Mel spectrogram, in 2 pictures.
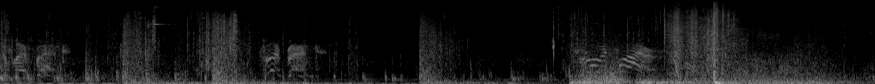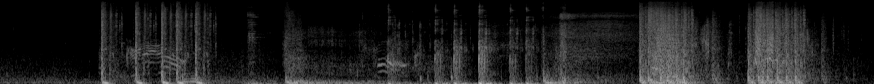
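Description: Bursts of rifle and pistol fire in a CS:GO match rattle out in clusters, loud volleys separated by quieter stretches, with caster commentary running over them.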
